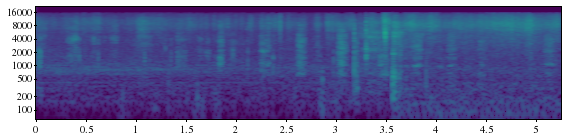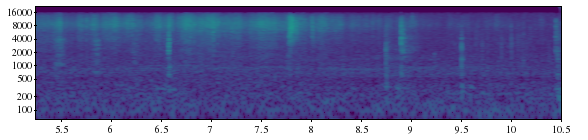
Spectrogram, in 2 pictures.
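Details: Two Australian Cattle Dogs, Sammy and Helo, playing together in a backyard: a cluster of short, sharp vocal bursts and panting in the first few seconds, then quieter scattered sounds over a steady, hissy outdoor background.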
